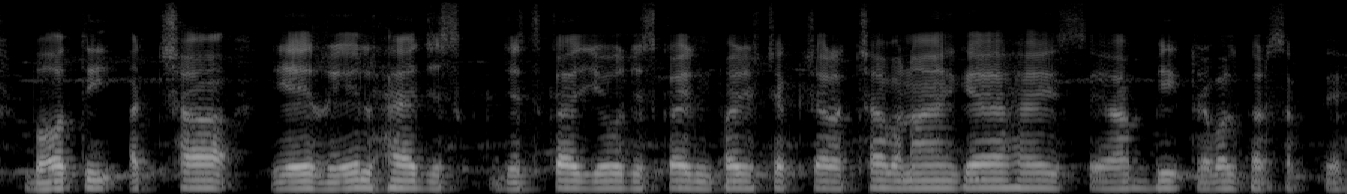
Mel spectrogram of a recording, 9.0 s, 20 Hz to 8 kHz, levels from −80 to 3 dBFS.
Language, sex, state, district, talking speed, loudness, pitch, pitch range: Hindi, female, Rajasthan, Nagaur, 145 wpm, -36 LUFS, 115 Hz, 110-115 Hz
